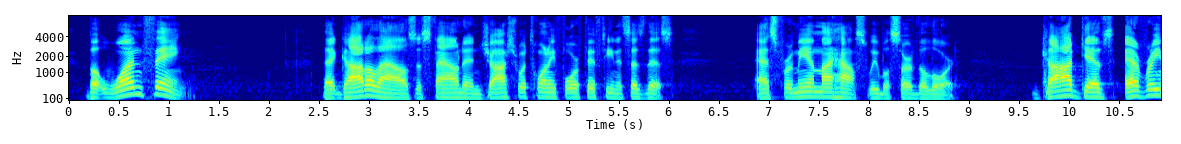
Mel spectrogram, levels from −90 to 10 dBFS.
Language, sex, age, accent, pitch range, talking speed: English, male, 40-59, American, 175-295 Hz, 160 wpm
